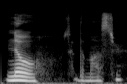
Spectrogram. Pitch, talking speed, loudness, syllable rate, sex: 180 Hz, 190 wpm, -19 LUFS, 6.5 syllables/s, female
